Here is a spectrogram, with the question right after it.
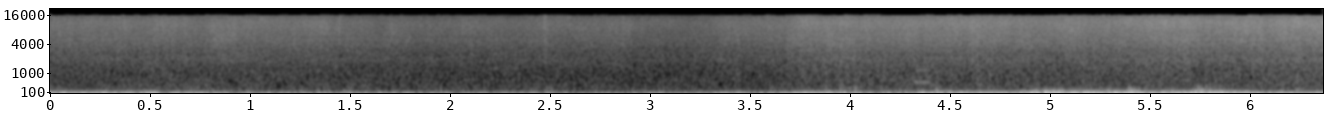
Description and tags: Reeds in the wind, beside a path along a disused railway line. Winter, the land is flat and the vista stretches for miles. Zoom H1 using on-board mics.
